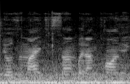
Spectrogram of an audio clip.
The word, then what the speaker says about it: Yosemite: we're driving to Y yosim I know it's pronounced yite but I'm calling it yosim but isn't this the place where they got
